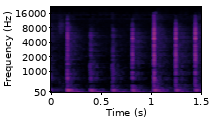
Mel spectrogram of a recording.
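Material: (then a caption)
Glass. Seven quick taps on the glass trackpad of a Lenovo Legion Slim 5 14" OLED (Gen 8) gaming laptop, each a short, dull, low-pitched knock with a faint clicky rattle that dies away almost at once. The trackpad rattles a bit when tapped, suggesting it is slightly loose.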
